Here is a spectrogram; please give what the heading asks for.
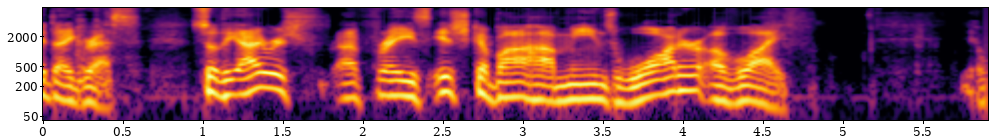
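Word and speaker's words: uisce beatha: This Ishkabaha is spelled U-I-S-C-E. I guess that's your Ishka, and B-E-A-T-H-A is your Baha.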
